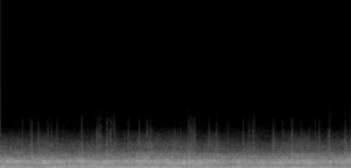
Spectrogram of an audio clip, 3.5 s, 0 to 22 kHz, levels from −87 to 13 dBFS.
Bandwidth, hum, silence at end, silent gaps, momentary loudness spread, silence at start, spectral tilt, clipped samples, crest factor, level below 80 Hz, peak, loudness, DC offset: 5.4 kHz; none; 0 s; none; 2 LU; 0 s; -9.5 dB/octave; under 0.1%; 12 dB; -34 dBFS; -12 dBFS; -25 LUFS; under 0.1%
